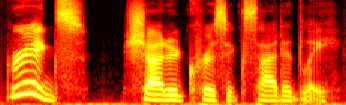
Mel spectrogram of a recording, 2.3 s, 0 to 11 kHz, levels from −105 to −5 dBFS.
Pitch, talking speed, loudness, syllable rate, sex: 200 Hz, 105 wpm, -19 LUFS, 4.0 syllables/s, female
